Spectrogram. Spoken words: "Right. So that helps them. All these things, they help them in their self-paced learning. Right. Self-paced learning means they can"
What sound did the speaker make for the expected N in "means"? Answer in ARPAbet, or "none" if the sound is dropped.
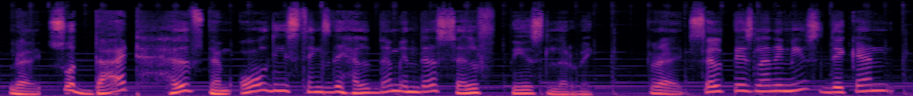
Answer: none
